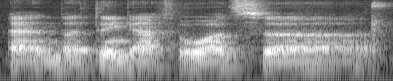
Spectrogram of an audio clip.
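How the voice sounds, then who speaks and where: A man, answering interview questions with many pauses. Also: low-pitched, completely flat delivery. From Tilburg, Netherlands. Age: 20s. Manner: hesitant, full of pauses. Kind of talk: casual street interview answers. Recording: echoey, noisy street spot.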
